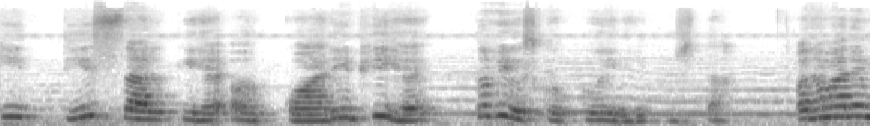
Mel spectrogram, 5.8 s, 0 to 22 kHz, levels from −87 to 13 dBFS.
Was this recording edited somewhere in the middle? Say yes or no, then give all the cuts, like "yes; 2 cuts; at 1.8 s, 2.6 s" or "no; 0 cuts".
no; 0 cuts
